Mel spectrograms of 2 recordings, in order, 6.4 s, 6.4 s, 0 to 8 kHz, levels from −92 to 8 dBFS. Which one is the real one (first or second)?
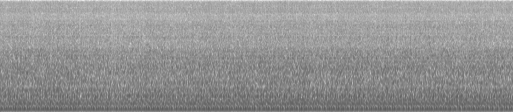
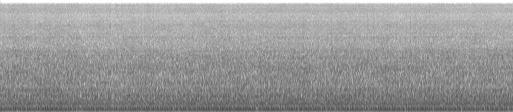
first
